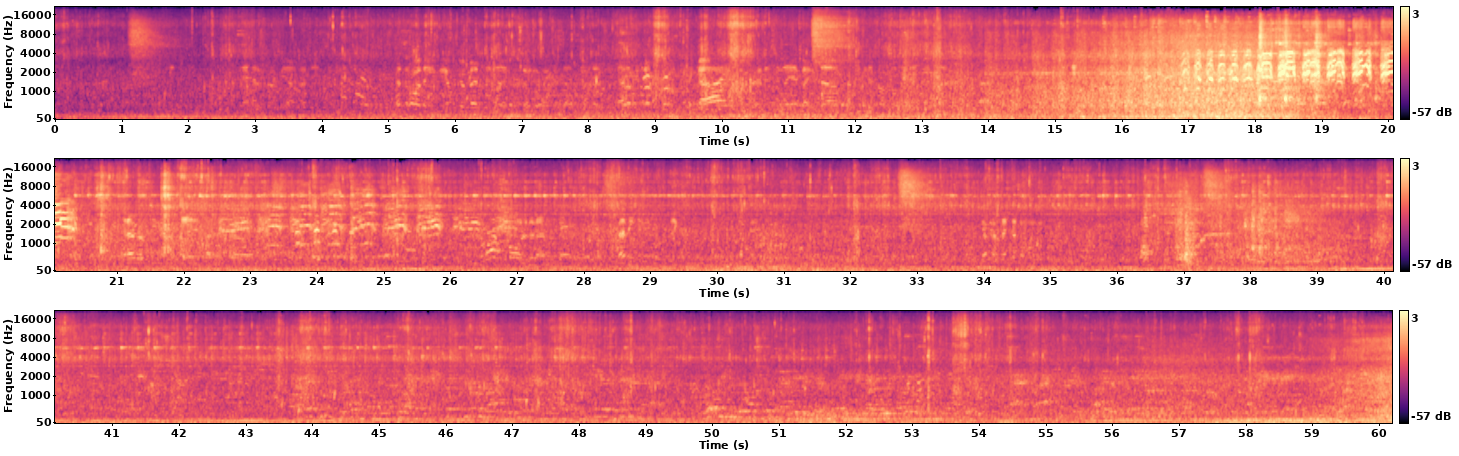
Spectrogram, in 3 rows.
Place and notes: Ghost Coaster, Kemah, Texas - Ghost Coaster
*Binaural recording* Amusement park, waves, seagulls, a roller coaster run with no passengers, distant boat motoring out into the bay, chatters.
CA-14 omnis > DR100 MK2
Kemah, TX, USA, 16 September, 15:35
